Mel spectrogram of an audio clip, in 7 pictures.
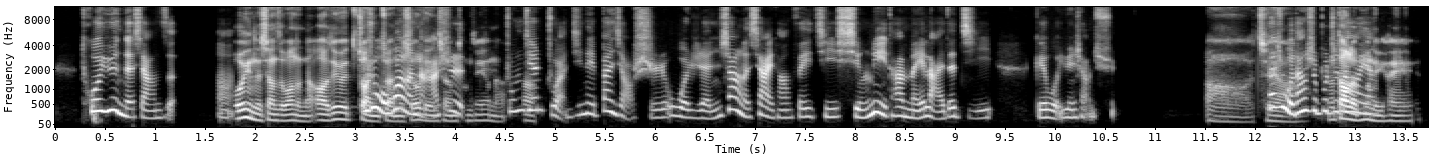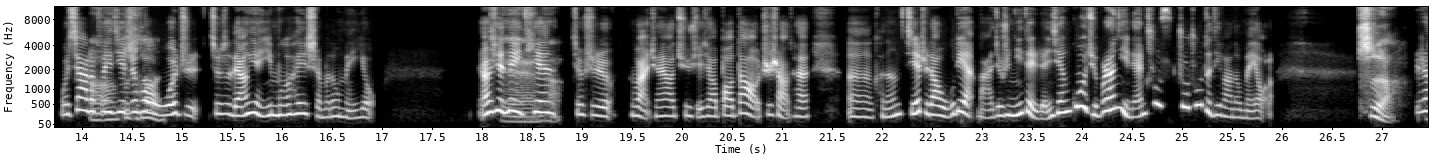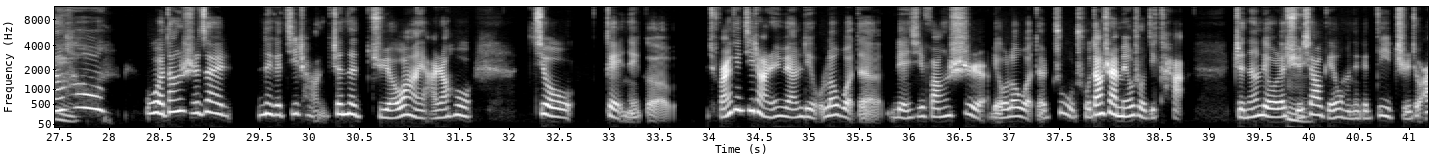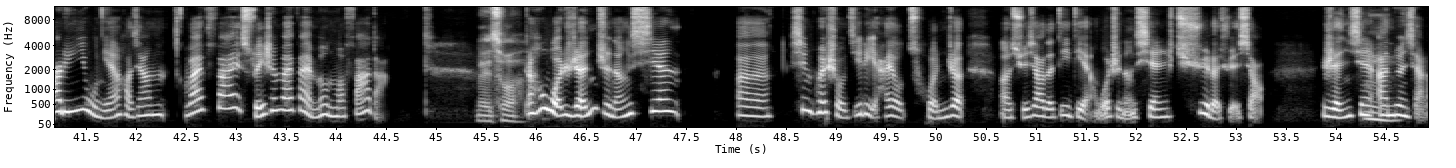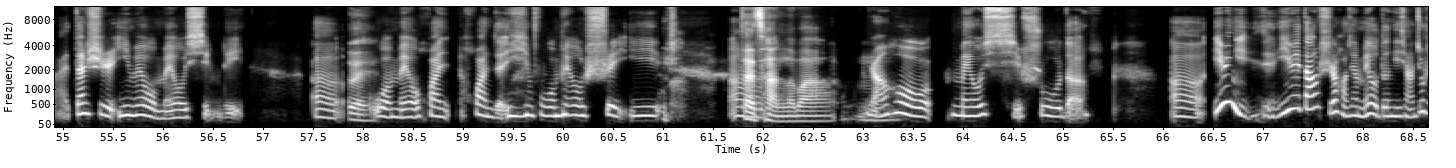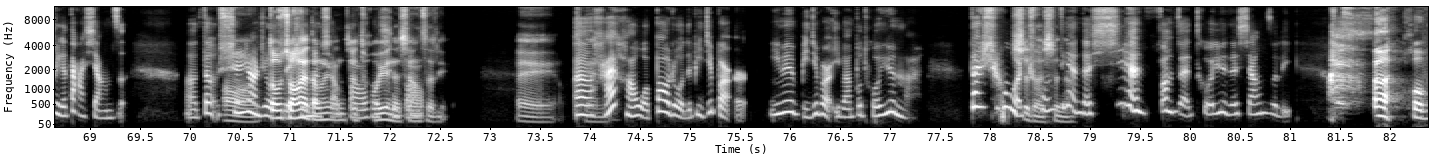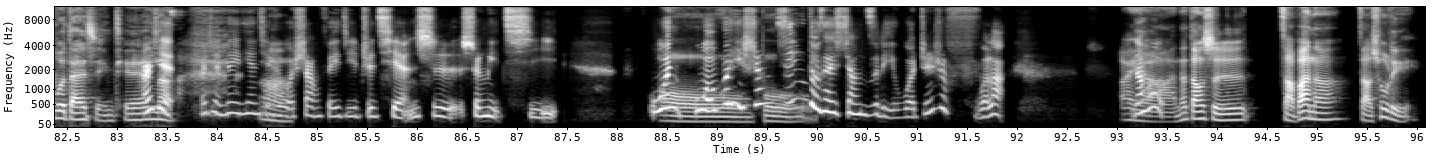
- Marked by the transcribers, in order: other background noise; tsk; laughing while speaking: "衣服"; chuckle; laughing while speaking: "但是我充电的线放在托运的箱子里"; laugh
- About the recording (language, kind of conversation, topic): Chinese, podcast, 你有没有因为行李丢失而特别狼狈的经历？
- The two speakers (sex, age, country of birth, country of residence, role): female, 35-39, China, United States, guest; male, 30-34, China, United States, host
